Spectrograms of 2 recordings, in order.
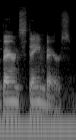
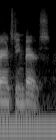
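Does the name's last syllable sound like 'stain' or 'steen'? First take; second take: stain; steen. First: The last syllable of the name sounds like 'stain'. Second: The last syllable of the name sounds like 'steen'. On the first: The speaker calls it right. "It's the Berenstain Bears" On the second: The speaker calls it wrong. "everyone says the book is called the Berenstein Bears"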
